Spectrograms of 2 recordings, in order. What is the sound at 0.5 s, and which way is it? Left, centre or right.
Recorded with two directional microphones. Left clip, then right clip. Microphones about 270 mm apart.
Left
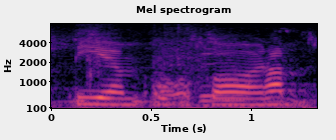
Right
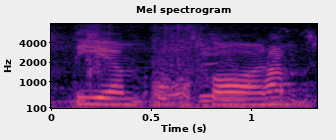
Speech, right.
